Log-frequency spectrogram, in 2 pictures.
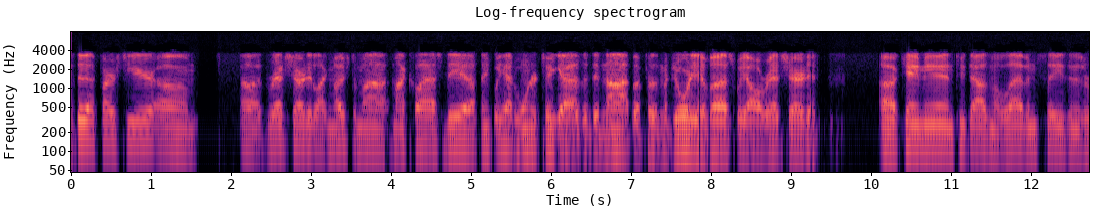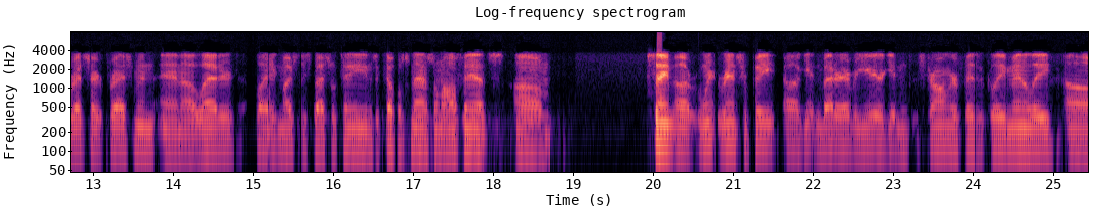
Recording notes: On Farm Bureau guest line. Live in the BankPlus Studio.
